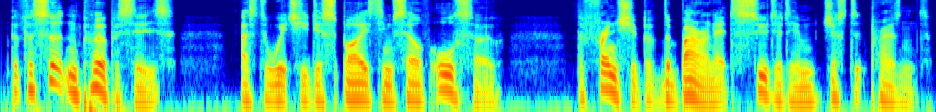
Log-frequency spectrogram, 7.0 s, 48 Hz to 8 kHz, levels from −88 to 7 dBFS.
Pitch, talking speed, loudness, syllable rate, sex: 95 Hz, 160 wpm, -21 LUFS, 5.7 syllables/s, male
